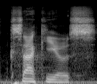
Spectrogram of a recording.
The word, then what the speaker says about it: Xakios: She also told me that it's pronounced like that, so if that's wrong, that is also her fault. Xakios. Apparently it's Greek, she says.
